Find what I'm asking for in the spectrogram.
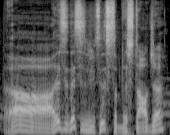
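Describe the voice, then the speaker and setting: A male game streamer with a medium-pitched voice, chatting casually. He rambles, jokes and swears freely, with faint music behind him. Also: expressive, moderate pace. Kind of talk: casual let's play commentary.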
